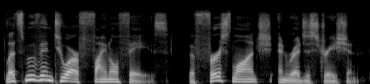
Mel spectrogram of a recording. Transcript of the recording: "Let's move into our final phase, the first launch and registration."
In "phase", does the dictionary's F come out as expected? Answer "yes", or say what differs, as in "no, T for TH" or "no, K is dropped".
yes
